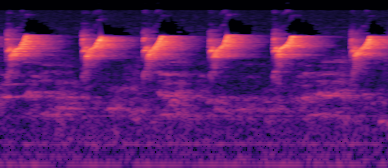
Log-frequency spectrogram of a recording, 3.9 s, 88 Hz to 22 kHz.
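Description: Olive-backed sunbird giving six sharp, high, rising call notes, each with a thin sustained tail, about one every 0.7 seconds; faint background chatter.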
